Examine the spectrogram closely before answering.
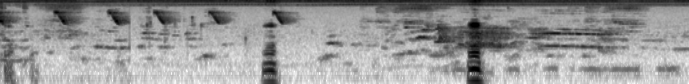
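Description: A small bird chirping, a short falling chirp repeated about twice a second for the first three seconds, then a rooster crowing in the second half. Two short, louder sounds come about three and five seconds in, over a steady high hiss.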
